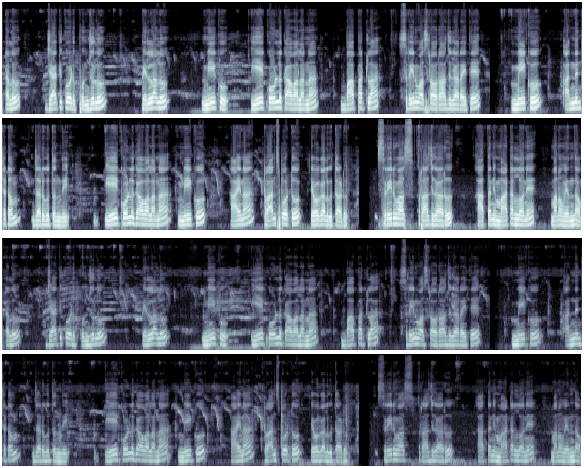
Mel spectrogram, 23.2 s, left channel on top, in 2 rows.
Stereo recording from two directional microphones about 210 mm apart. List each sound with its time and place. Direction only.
0.0 s speech: 40° left (ahead or behind)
